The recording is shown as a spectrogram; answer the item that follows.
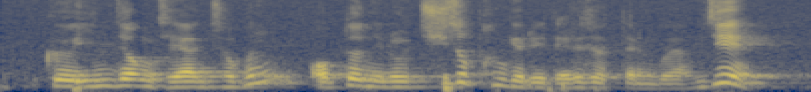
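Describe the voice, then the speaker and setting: With noticeable background noise, a man speaks using very wide pitch swings. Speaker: exam prep law lecturer. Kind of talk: lecture. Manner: slow, unhurried; casual, conversational.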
